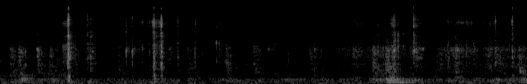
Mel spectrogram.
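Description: A dry, solid pale green soap bar held in hand is carved into thick flakes with a metal blade. Short, crisp scraping and cutting strokes sound bright and papery, with occasional sharper clicks. Quieter crumbly textures fill the gaps between strokes.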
